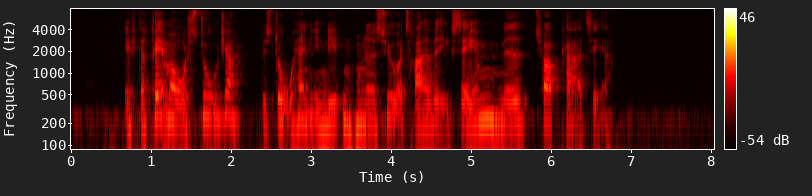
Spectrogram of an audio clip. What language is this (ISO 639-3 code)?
dan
